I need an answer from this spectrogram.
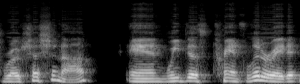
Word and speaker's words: Rosh Hashanah: not this is the Hebrew and and it's pronounced rosha Shah and we just transliterate it and put whatever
